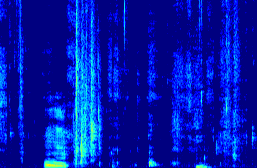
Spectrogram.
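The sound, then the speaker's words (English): Loud crunching and chewing of a crispy Chick-fil-A fried chicken sandwich in uneven bites, broken by an appreciative hum and soft breathing. “I got crunch on my Chick-fil-A sandwich too.”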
